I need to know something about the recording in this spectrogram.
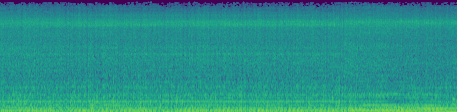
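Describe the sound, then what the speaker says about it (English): Car engine fitted with MSD ignition held at raised revs, a loud, steady, continuous drone without pauses and no voices. "So we'll just get up in the revs a little bit."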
